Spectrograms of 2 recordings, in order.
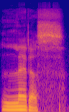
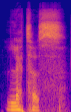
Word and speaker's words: lettuce: of at the beginning the girl said let us and this is a very American way of pronouncing the tease very soft lettuce I do it myself whereas a UK person could say let us the stronger T I don't know if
